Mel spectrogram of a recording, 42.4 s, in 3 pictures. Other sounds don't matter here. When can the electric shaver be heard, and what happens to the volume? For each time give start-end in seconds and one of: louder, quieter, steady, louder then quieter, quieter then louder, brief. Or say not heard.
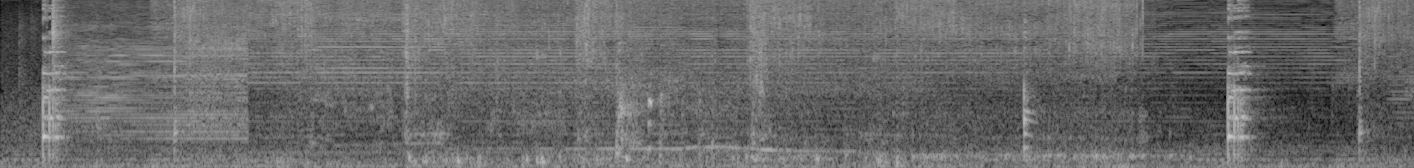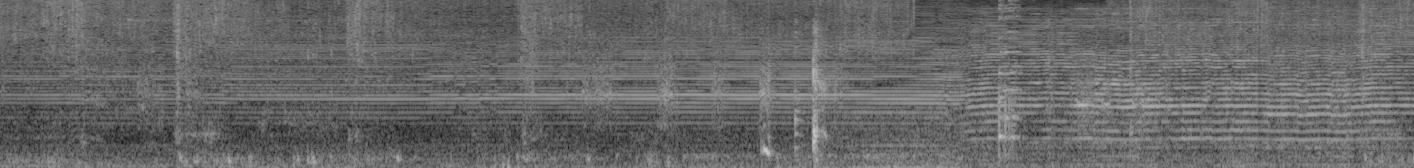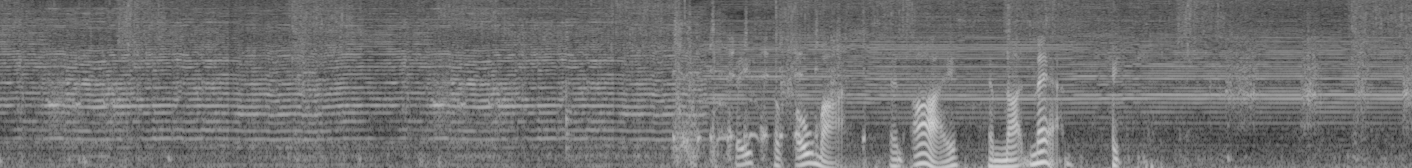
0.0-42.3 quieter then louder.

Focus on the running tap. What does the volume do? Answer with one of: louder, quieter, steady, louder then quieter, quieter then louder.
quieter.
